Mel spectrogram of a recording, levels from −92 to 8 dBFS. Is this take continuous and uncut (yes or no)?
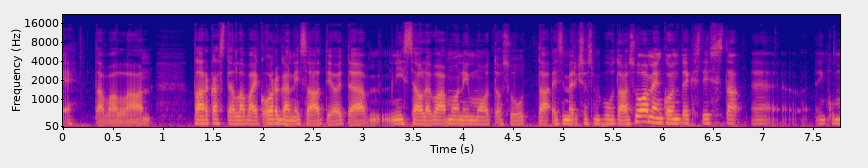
no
